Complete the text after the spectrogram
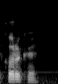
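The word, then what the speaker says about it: koroke (コロッケ): the potato koroke. Is that how you say it? – Yeah, that's how you say it, koroke.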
